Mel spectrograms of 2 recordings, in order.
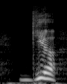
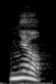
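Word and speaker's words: ज्ञ: In Hindi, we pronounce this in the way gya. It is not Nya, it is gya.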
